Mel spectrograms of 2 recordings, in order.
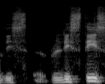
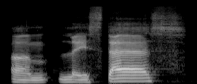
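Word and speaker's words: λῃστής: Like, that's just the way that over the centuries it started out maybe as lestes, and then became listis.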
